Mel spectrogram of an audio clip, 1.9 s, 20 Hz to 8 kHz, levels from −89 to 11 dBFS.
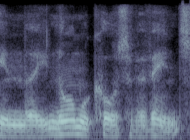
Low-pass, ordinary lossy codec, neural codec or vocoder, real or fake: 7.2 kHz; AAC, 32 kbps; none; real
